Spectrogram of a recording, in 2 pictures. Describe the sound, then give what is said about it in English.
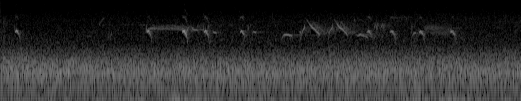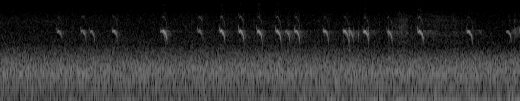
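Birds in a tree next to their nest tree call in short, high chirps, scattered at first and then in quick repeated runs, over a steady low rumbling background noise. No one speaks. “This is a bird in a tree next to the nest tree.”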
